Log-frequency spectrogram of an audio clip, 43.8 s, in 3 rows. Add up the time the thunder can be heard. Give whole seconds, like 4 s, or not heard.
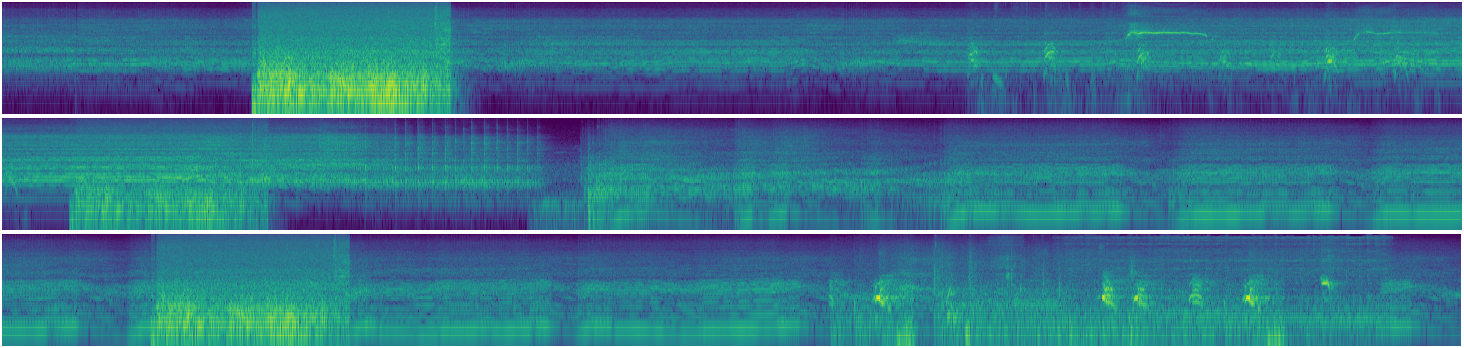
6 s.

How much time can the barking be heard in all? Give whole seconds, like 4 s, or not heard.
10 s.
